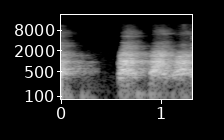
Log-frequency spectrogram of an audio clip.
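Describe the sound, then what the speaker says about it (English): A neighbor's dog barks a few times at middle distance, sharp separate yelps after a short quiet gap, with nobody talking. "Neighbor's dog."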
